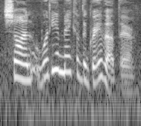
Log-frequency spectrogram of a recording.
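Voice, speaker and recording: An actress playing a troubled, earnest agent, hesitant but determined, in naturalistic video game dialogue. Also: female voice, high-pitched, big pitch swings, a little fast, creaky, slight background noise, full character voice. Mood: uneasy, earnest.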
